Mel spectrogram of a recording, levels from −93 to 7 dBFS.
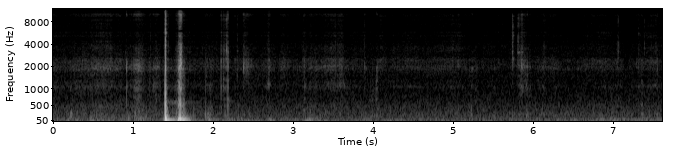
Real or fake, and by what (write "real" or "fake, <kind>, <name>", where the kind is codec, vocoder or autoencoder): fake, vocoder, Vocos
